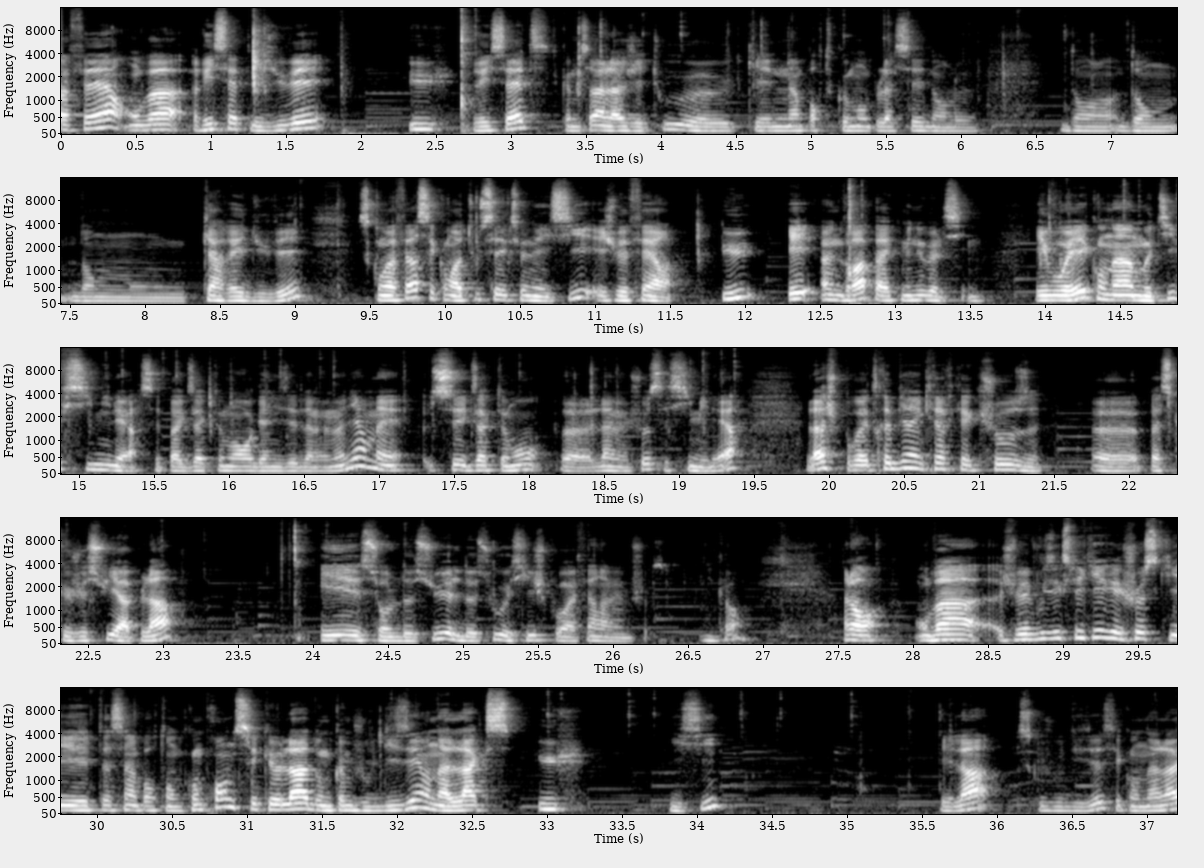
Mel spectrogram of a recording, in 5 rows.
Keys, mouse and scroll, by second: 0.2 a, 3.4 alt+a, 3.4 middle click, 3.8 click, 4.6 b, 5.4-5.9 scroll down 1, 5.9-6.3 scroll up 1, 6.3-14.4 shift+middle drag, 7.0-8.2 scroll up 1, 9.4 alt+a, 13.6 scroll up 1, 13.9 alt+a, 14.4 click, 14.8 g, 15.4 click, 15.8 g, 16.5 click, 17.3 b, 23.8 click, 24.5 click, 25.7 scroll down 1, 26.2-27.5 scroll up 1, 27.5-29.1 middle drag, 29.1 click, 29.8-31.9 middle drag, 31.7 d, 31.9-35.3 drag, 32.9-35.5 typing, 35.3 middle click, 36.1-37.2 drag.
